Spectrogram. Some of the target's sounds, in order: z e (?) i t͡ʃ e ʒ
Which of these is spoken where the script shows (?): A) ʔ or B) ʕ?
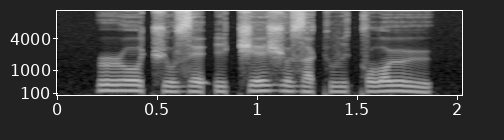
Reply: A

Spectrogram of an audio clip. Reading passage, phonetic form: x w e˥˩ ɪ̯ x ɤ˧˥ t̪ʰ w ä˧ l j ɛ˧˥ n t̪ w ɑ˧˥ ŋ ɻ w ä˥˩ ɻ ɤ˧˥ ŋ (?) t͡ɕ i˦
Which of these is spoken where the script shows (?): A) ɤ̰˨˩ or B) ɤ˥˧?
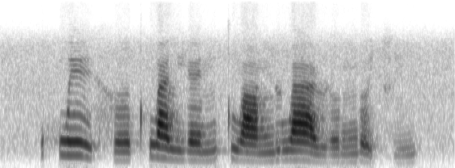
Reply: A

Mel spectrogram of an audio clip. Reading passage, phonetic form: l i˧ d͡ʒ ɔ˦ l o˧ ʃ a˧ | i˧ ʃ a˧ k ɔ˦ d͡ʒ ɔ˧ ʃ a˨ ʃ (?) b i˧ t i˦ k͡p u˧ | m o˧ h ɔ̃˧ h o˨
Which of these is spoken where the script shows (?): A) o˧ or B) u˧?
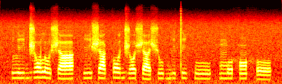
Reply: B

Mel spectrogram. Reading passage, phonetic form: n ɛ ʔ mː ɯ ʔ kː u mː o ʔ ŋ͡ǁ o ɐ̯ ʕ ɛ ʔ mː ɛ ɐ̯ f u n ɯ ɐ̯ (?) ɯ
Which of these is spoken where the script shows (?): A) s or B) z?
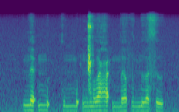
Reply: A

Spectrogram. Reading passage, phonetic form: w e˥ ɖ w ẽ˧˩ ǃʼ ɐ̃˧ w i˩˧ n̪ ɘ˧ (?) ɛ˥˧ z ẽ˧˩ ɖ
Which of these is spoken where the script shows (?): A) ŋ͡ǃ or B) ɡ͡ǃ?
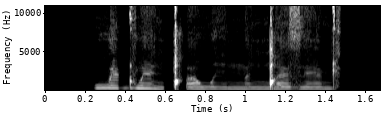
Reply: A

